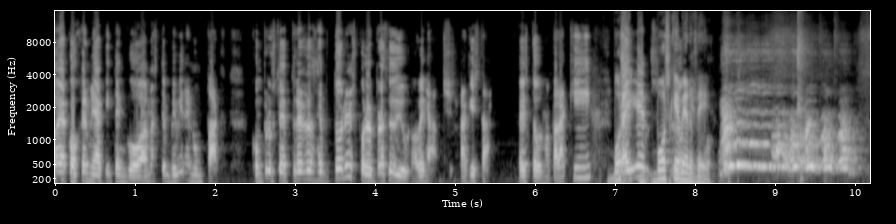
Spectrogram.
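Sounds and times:
speech: 0:00.1 - 0:08.4
dog barking loudly and insistently: 0:08.3 - 0:10.1.

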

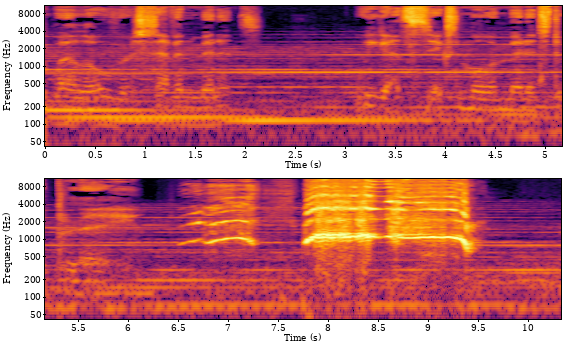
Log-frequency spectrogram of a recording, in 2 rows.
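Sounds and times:
speech: 0:01.1 - 0:02.5, 0:03.1 - 0:06.7
person screaming loudly and up: 0:06.5 - 0:09.6.

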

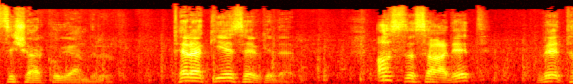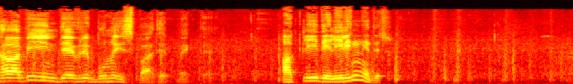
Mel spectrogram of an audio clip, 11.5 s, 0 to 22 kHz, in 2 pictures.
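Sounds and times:
speech: 0:00.0 - 0:03.1, 0:03.8 - 0:07.9, 0:08.6 - 0:09.8
train rumbling out of a tunnel with wheels clattering over rails: 0:00.0 - 0:11.4.

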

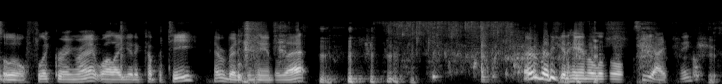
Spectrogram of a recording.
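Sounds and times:
speech: 0:00.0 - 0:07.2
laughter: 0:02.4 - 0:04.4, 0:05.1 - 0:07.2
water running from a tap: 0:04.0 - 0:05.6.

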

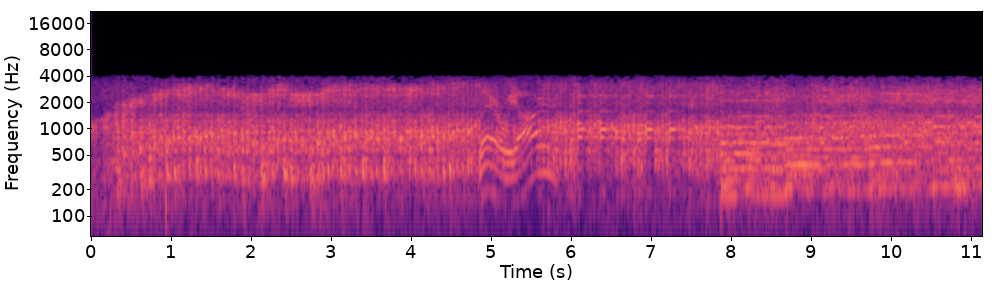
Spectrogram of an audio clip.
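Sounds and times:
old car engine sputtering, starting and chugging: 0:00.0 - 0:11.1.

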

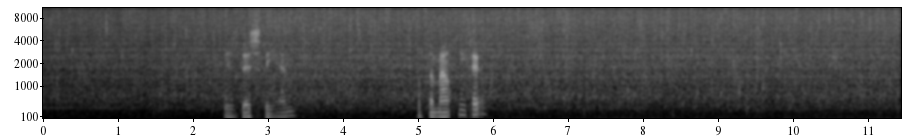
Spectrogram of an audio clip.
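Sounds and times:
steady rush of flowing river water: 0:00.0 - 0:11.4
speech: 0:02.4 - 0:03.5, 0:05.0 - 0:06.0.

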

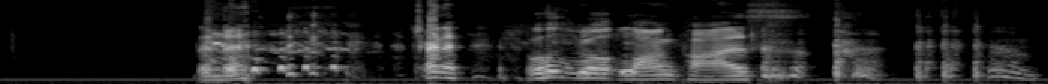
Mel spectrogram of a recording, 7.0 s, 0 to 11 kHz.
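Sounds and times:
speech: 0:01.3 - 0:02.1, 0:02.8 - 0:05.5, 0:06.6 - 0:06.9
laughter: 0:01.3 - 0:04.4
harsh throaty coughing: 0:05.1 - 0:06.9.

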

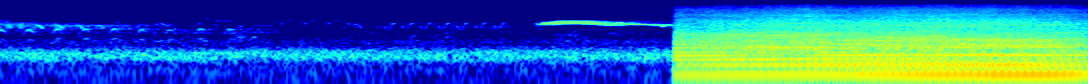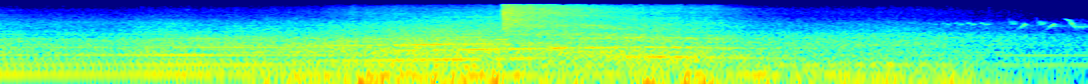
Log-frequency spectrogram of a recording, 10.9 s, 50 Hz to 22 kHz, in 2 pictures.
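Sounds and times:
bird chirping: 0:00.0 - 0:03.4, 0:10.0 - 0:10.8
motor roar: 0:03.4 - 0:10.8.

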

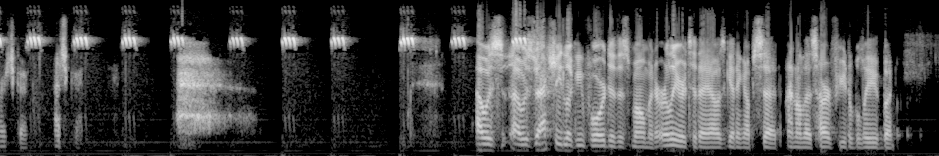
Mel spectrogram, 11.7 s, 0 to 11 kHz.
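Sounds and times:
speech: 0:00.0 - 0:01.3, 0:02.2 - 0:03.0, 0:06.0 - 0:11.5
crickets chirping in pulsed bursts: 0:00.0 - 0:06.8.

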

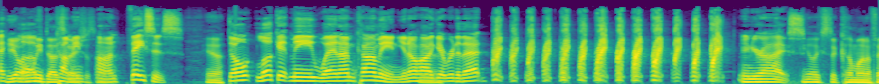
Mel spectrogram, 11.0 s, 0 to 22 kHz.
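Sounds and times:
speech: 0:00.0 - 0:06.4, 0:09.3 - 0:10.9
duck quacking: 0:06.1 - 0:09.2.

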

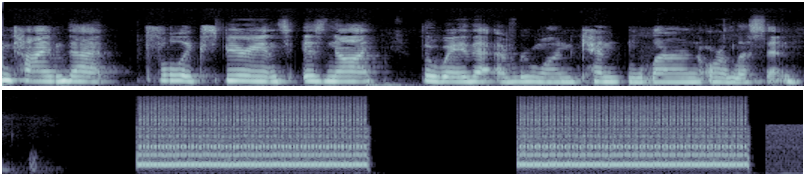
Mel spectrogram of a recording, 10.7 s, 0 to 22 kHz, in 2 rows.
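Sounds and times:
speech: 0:00.1 - 0:05.4
telephone ringing for an incoming relay call: 0:06.2 - 0:07.8, 0:08.8 - 0:10.4.

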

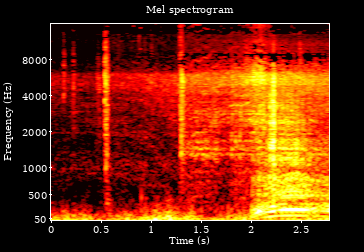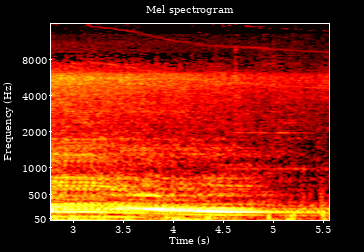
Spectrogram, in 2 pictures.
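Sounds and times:
Aston Martin Rapide engine starting and revving: 0:01.1 - 0:05.5.

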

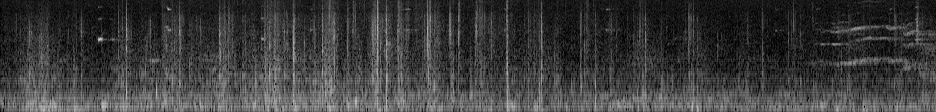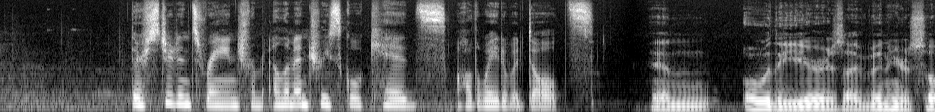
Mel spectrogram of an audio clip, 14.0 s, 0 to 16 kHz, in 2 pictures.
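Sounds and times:
horse hooves clip-clopping at a horse farm in Williston: 0:00.0 - 0:10.0
speech: 0:08.0 - 0:14.0.

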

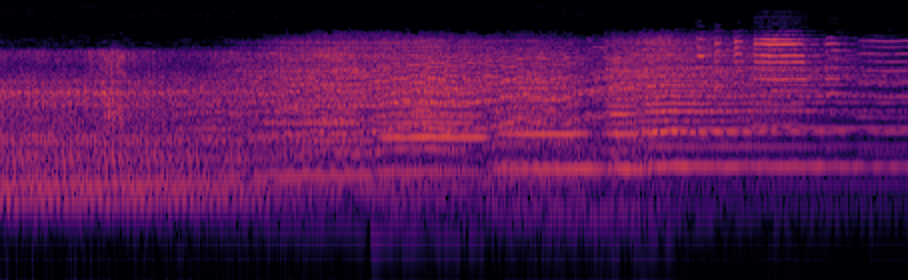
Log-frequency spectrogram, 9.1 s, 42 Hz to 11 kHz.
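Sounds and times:
police boat engine droning: 0:00.0 - 0:09.0.

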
